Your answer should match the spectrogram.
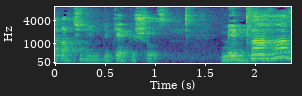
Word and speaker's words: bara: En hébreu, ça s'écrit bara, B-A-R-A.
